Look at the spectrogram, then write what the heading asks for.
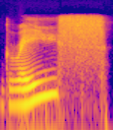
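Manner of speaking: "Grace," with a long A vowel, rising; teacher models "Grace,"; model pronunciation. Shown as a demonstration. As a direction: stretch the A in "Grace,". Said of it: "Be sure that you use an A".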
